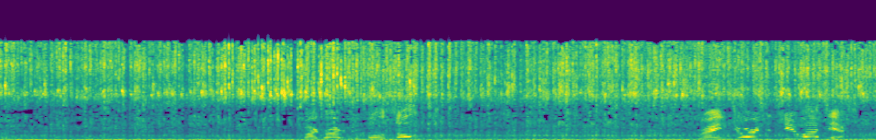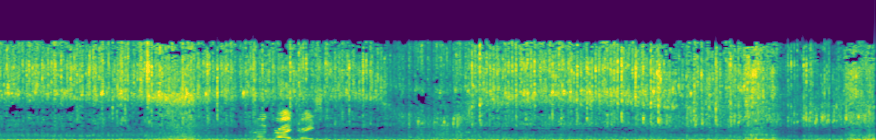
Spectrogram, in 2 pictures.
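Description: A truck engine idles with a deep, loud rumble.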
